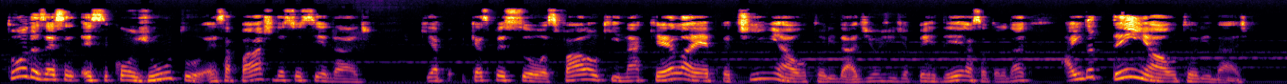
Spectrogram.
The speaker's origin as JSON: {"language": "Portuguese", "region": "Minas Gerais", "country": "Brazil", "said": "eu sou do interior de Minas Gerais, a minha família é toda de roça, né, e meus avós nasceram numa época que existia um coronelismo muito forte, né?"}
